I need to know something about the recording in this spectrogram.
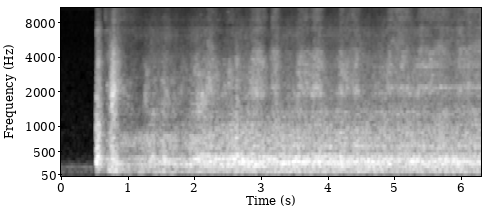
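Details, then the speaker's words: Whirlpool WTW4950XW3 washing machine, coin found inside, run on drain cycle to work the pump then spin the drum: coarse, growing rumble with rattling that builds and holds steady, typical of worn drum bearings. "vamos a escuchar este sonido que es lo considero como típico de una lavadora con problemas de rodamientos"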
